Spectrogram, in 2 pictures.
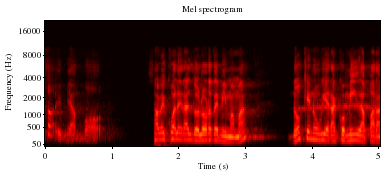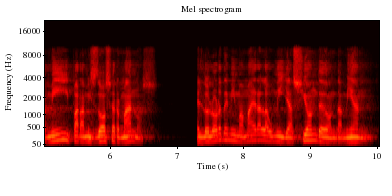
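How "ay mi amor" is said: play-acted tearful whisper, very hushed. Retelling the mother's reply after the food failed: imitating mother crying. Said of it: "se puso a llorar y dijo".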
